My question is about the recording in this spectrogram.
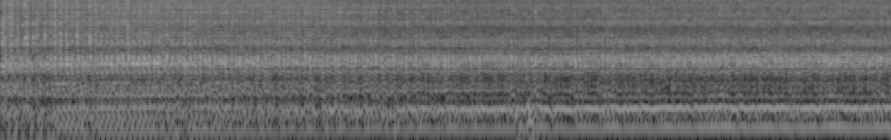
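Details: Traxxas Nitro Slash after fixing carburetor linkage that was messing up the carburetor: even, steady high-pitched buzz holding a settled idle without hunting or stumbling; the small nitro engine idles fine.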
